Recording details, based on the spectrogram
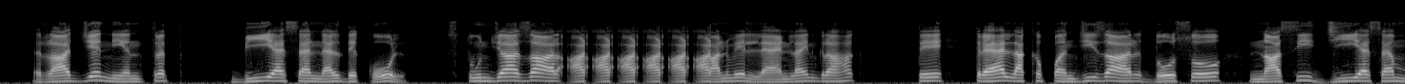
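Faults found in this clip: CD stuck on one turn, 5.84–7.10 s, right after "दे कोल सतुंजा ज्हार". Same 0.25 s slice of speech repeats five times, brief mute at each jump. Fast, even stutter. Probable component: disc playback source. Scratch bounces laser back one track per rotation, replaying identical audio. Heard through the mSBC headset link, whose 8 kHz band ceiling and light graininess on loud passages stay constant across the loop.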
